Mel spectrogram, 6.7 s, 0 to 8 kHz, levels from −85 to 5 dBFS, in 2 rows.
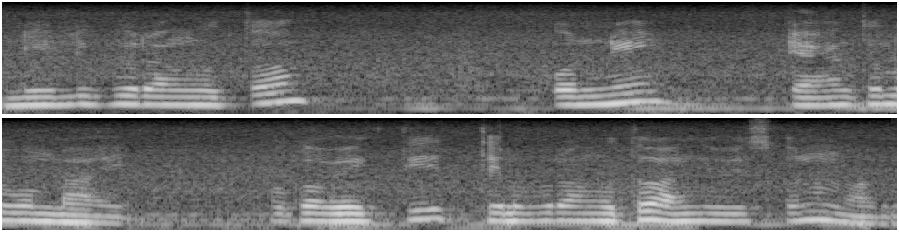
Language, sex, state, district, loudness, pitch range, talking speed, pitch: Telugu, male, Telangana, Mahabubabad, -18 LUFS, 140-175 Hz, 105 wpm, 165 Hz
